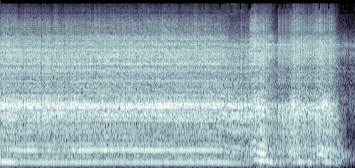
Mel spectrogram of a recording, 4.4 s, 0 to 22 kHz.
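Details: Restored vintage Italian 1/4-scale RC motorcycle with a Picco 21 nitro engine, second start of the day. High, steady buzzing drone winds down as it cuts out. Runs cleanly, though the tick-over needs sorting because it stalls when the brake is applied.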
